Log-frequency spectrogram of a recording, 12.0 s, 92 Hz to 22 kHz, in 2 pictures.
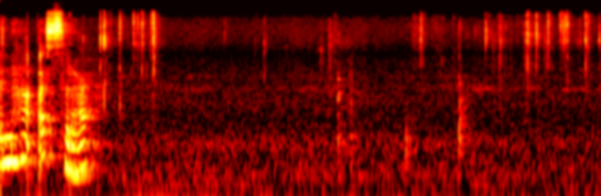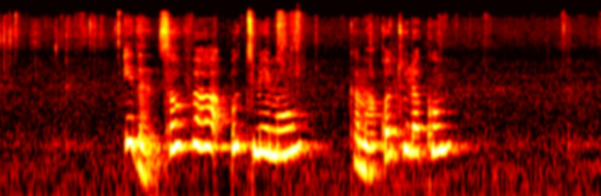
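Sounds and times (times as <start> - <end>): garlic cloves peeled by hand: 0.7 - 7.6, 8.5 - 9.3.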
